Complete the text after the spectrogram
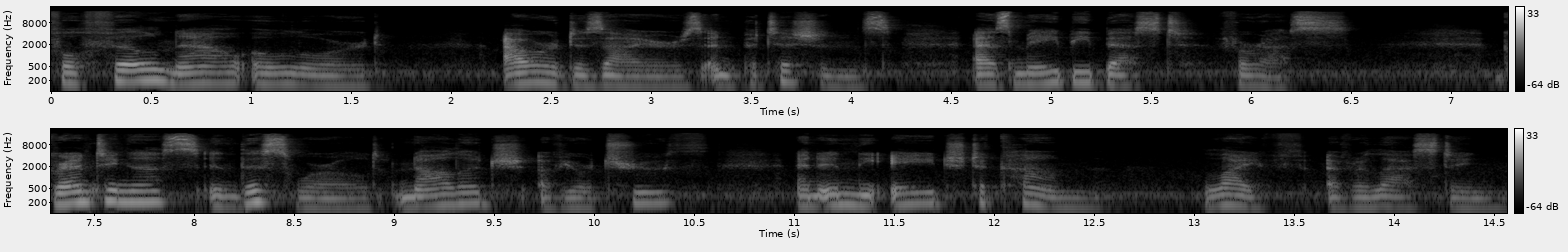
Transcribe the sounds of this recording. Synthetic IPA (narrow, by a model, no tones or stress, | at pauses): fəlˠfɪlˠnaʊʔoʊlɔɹɾ | ʔaʊə˞dɨzaɪə˞zɨ̰̃npʰɨtʰɪʃɨ̃nz̥ | ʔɨzmeɪbibɛst | fə˞ʌs | ɡ̥ɹæ̃ntɪ̃ŋʌsɨ̰̃nðɪswɜ˞lˠdnɑlˠɪd͡ʒʔʌvjə˞tʰɹ̥ʉθ | ɨ̃nɨ̃nðiʔeɪd̥ʒ̥tʰɨkʰʌ̃m | laɪf | ʔɛvə˞læstɪ̃ŋ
